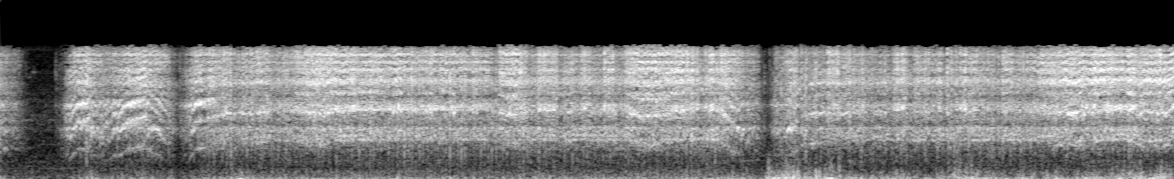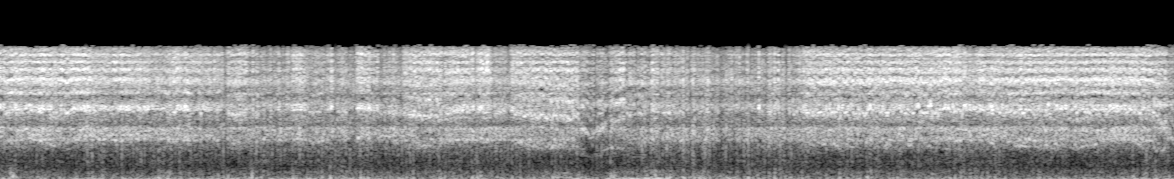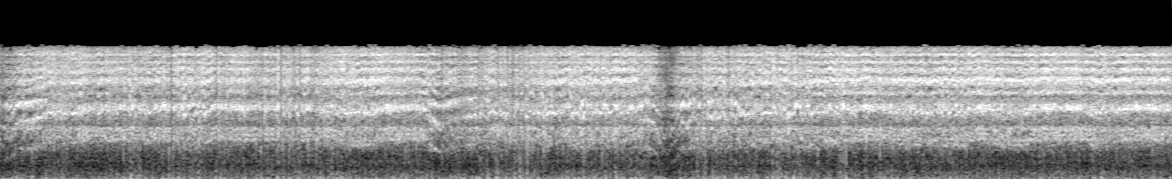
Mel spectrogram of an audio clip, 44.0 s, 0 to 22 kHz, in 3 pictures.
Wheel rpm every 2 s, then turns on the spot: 80, 150, 230, 230, 150, 200, 230, 220, 230, 230, 200, 210, 220, 220, 180, 210, 230, 210, 170, 190, 220, 230.
none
